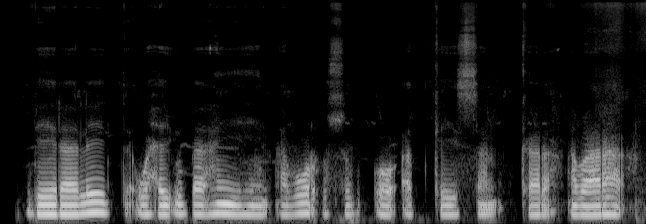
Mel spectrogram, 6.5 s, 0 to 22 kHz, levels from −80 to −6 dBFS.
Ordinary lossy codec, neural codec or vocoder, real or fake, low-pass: none; none; real; none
